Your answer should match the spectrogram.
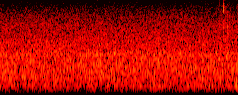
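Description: Faint steady hiss with no distinct events: room tone and recording noise.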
